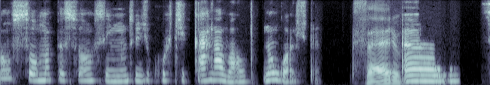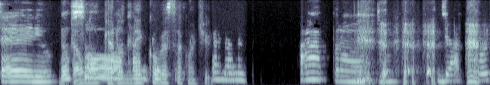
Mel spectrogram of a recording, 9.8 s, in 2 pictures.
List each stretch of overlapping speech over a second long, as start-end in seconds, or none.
5.5-7.1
